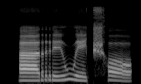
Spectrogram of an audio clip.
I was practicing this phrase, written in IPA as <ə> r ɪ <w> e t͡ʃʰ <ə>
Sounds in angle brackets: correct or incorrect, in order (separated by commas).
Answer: incorrect, correct, incorrect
